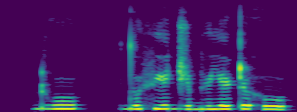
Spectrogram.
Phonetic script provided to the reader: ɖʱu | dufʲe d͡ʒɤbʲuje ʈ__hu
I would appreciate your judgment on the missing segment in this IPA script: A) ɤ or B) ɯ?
B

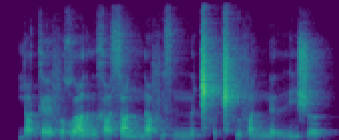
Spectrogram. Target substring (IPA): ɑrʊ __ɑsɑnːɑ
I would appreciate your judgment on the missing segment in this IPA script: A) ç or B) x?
B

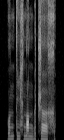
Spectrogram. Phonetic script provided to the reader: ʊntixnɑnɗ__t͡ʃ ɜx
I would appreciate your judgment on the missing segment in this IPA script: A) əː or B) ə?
B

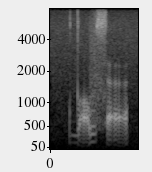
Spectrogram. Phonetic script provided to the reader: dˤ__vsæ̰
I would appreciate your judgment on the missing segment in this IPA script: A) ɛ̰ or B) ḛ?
A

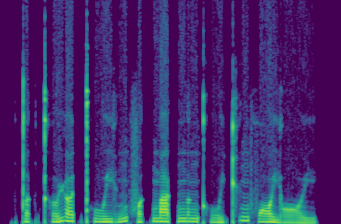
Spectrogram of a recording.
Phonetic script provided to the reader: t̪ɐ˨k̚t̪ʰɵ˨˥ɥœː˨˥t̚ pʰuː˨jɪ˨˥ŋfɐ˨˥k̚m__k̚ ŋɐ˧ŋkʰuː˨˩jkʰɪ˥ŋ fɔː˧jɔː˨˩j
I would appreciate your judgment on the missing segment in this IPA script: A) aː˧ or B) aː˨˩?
A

